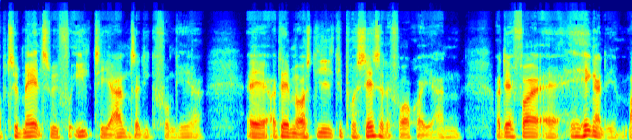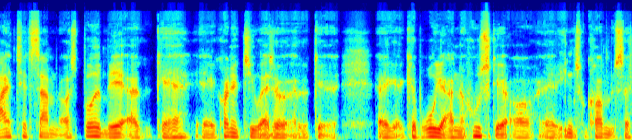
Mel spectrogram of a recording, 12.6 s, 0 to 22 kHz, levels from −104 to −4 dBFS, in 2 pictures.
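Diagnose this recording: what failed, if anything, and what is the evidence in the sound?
Nothing failed in this recording, and there is no evidence in the sound of a fault.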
